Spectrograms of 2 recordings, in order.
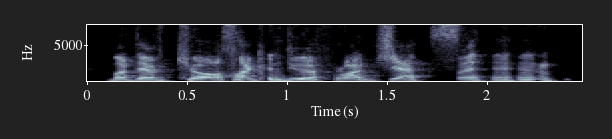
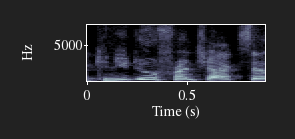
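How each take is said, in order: First: Put-on high, theatrical French accent; hammed-up French accent. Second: Said in the usual way. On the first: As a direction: answer in a showy French accent. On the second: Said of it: "And he's like".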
